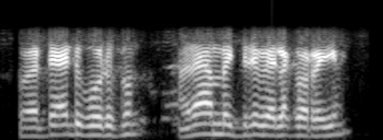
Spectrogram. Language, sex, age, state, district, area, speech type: Malayalam, female, 45-60, Kerala, Pathanamthitta, rural, conversation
